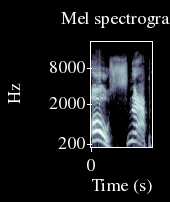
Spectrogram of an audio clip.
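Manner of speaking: very high, full-throated, top-of-the-lungs yell. Recounting reacting to an unbelievable catch, retelling a top-of-lungs yell. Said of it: "I yell at the top of my lungs".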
